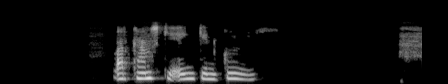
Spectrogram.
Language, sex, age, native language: Icelandic, female, 8, Icelandic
